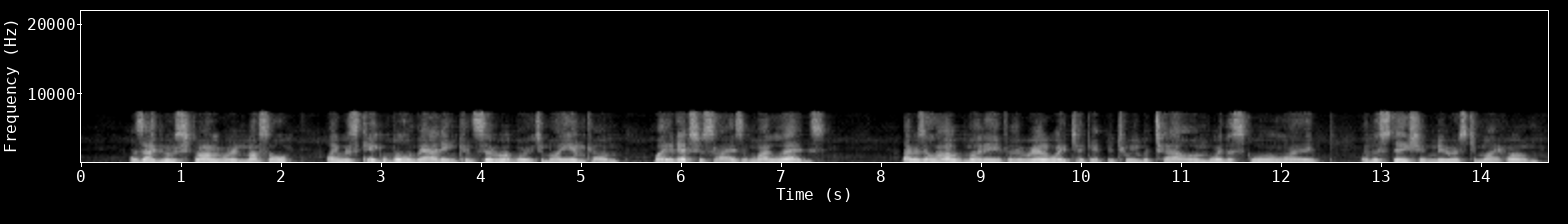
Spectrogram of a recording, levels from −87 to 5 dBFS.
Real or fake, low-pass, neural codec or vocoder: fake; 7.2 kHz; codec, 24 kHz, 1 kbps, SNAC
